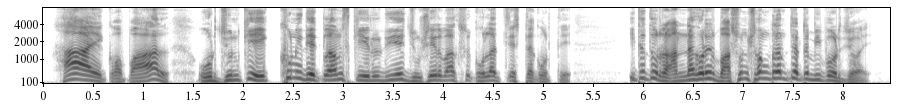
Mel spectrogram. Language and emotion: Bengali, disgusted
